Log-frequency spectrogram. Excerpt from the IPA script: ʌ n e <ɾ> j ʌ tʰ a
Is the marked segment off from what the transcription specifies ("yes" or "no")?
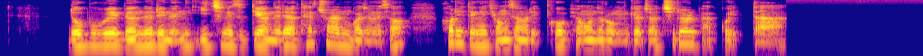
no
